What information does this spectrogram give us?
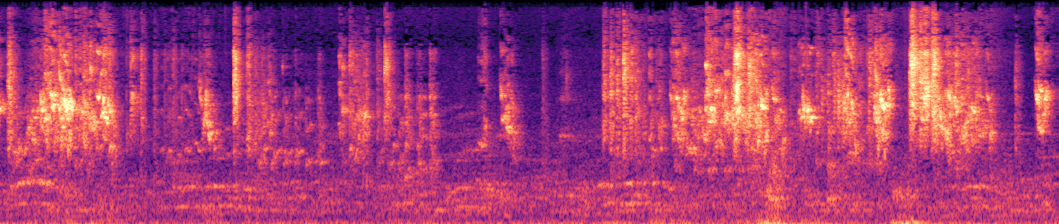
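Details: Black-winged budgerigars, a rare colour variety, chatter with rapid, scratchy squawks and chirps, several birds calling over one another.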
